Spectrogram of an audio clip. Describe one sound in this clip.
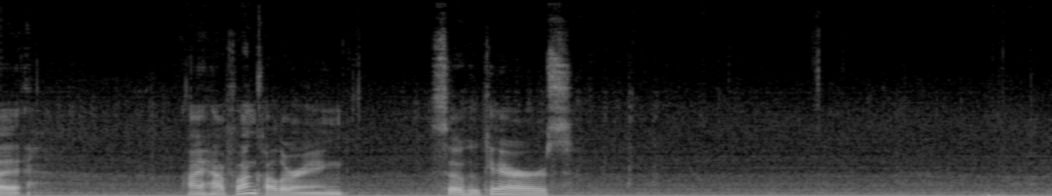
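A marker scratches softly across paper.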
